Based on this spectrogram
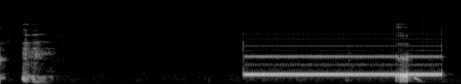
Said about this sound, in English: So, yes, sir. Let's see if she pick up the phone first of all. Let's see if she love me.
